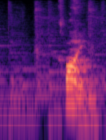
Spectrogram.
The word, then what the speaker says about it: climb: Some examples are lamb, climb, thumb.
